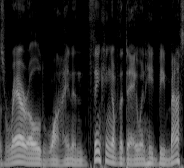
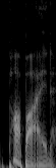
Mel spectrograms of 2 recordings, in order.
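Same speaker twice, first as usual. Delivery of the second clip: plain reading voice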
